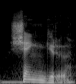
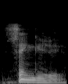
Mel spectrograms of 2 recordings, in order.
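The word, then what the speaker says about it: känguru: uh there you go this is how he's pronounced this is how you spell it so kangaroo shenguru shenguru yeah so kangaroo as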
